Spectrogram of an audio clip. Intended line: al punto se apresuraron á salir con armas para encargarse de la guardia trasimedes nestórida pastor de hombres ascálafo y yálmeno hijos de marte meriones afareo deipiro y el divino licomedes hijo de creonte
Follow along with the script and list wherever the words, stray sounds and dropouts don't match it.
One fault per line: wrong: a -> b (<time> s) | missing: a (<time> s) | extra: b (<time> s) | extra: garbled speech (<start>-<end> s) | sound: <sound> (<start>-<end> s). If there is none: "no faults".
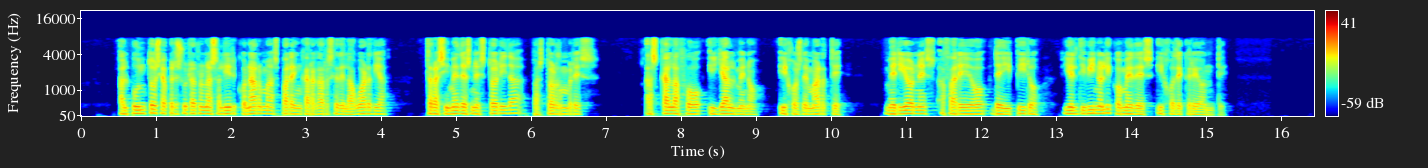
missing: de (6.3 s)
